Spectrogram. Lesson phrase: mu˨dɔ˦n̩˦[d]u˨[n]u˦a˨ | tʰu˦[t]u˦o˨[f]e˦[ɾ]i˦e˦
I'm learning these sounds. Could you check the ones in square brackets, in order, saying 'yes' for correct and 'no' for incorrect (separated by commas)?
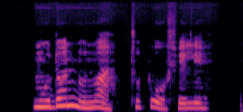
no, yes, no, yes, no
